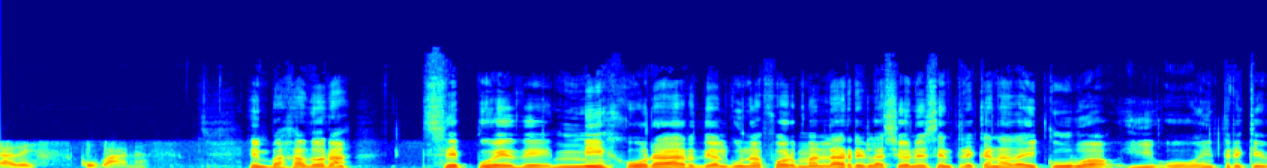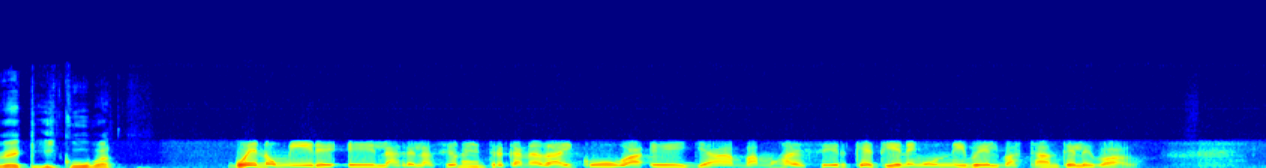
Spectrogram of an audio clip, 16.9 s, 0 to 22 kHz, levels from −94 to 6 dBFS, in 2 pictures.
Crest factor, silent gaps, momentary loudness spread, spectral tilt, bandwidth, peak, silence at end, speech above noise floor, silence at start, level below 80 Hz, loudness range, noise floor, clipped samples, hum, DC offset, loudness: 20 dB; none; 12 LU; -7 dB/octave; 11.5 kHz; 0 dBFS; 0.9 s; 40 dB; 0 s; -68 dBFS; 9 LU; -60 dBFS; under 0.1%; none; under 0.1%; -21 LUFS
